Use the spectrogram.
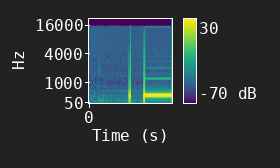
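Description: telephone ringing tone

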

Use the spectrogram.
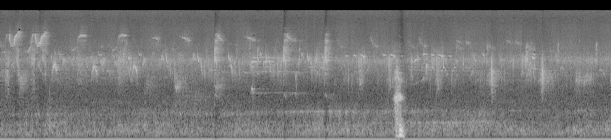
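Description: water bird calls

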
